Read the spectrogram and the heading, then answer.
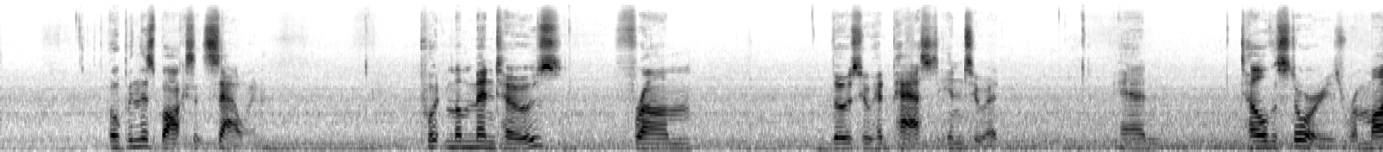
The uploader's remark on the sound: we were driving home from the Cantlos Druid Moon rite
